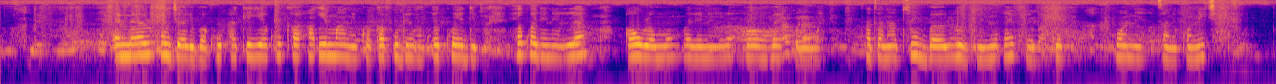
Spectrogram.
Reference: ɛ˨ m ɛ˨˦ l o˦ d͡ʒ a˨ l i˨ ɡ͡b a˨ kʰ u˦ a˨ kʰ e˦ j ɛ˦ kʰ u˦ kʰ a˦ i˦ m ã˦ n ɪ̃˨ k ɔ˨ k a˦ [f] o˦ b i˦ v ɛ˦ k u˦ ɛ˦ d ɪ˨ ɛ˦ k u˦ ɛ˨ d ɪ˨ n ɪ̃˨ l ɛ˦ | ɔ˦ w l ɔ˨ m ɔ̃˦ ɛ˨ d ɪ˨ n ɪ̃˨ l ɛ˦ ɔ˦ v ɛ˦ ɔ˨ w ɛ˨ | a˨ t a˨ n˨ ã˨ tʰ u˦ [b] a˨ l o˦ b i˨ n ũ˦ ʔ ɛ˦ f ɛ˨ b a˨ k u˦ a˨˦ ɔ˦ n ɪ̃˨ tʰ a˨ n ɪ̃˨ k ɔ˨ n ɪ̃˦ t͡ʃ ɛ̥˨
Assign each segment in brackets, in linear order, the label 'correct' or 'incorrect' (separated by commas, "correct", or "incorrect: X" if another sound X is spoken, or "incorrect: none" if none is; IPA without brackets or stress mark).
correct, correct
